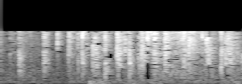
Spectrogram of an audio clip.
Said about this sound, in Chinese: 真系醒目吓，唔使呼吁拍手。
